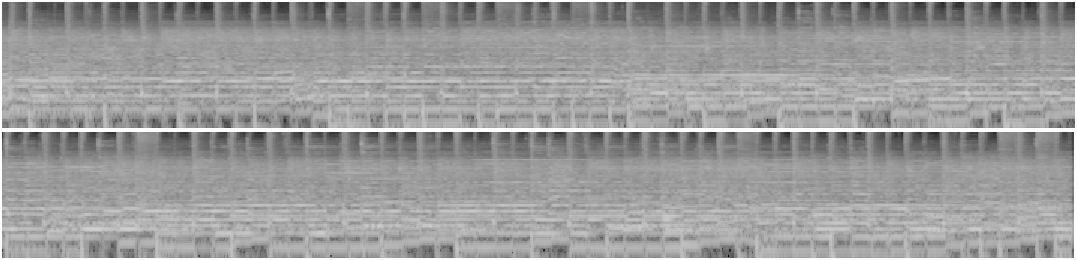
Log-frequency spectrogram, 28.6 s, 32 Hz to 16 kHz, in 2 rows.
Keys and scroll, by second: 5.6 ctrl+z.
